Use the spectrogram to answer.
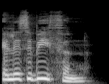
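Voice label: "elizabethan", British English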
